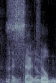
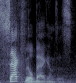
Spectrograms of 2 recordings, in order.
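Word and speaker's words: Sackville-Baggins: Sackfield. I don't know what he's talking about. I love that you all thought I was saying sackfield. It's sackville baggines.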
